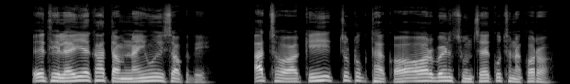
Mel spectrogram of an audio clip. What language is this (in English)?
Mahasu Pahari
